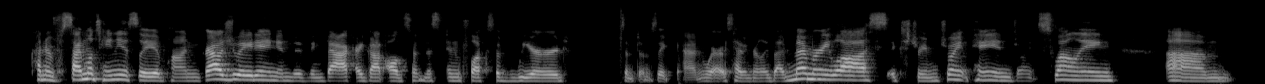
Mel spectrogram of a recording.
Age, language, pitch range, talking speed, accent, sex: 20-39, English, 165-205 Hz, 160 wpm, American, female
